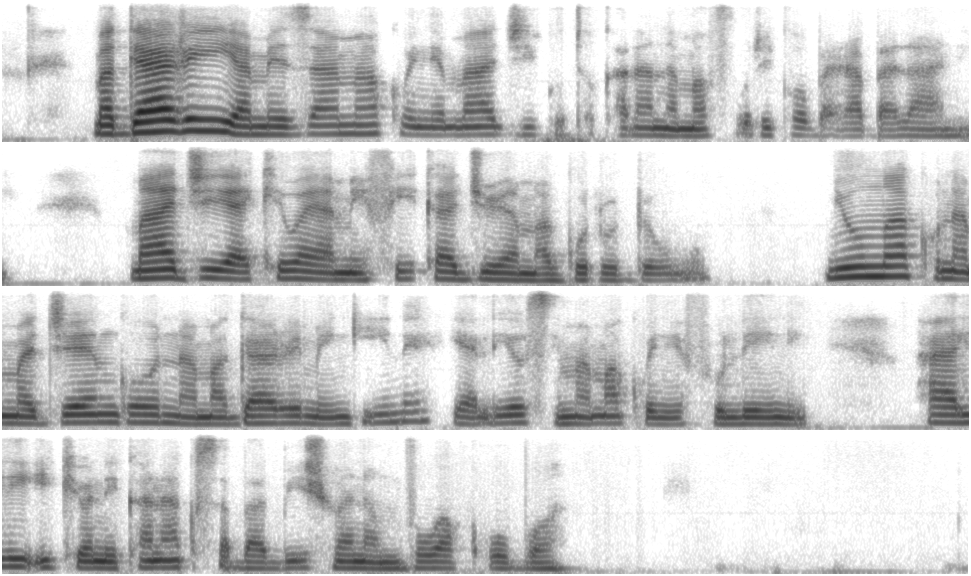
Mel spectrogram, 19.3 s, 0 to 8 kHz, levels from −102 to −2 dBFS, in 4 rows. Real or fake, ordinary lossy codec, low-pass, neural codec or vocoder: fake; Opus, 24 kbps; 7.2 kHz; codec, 16 kHz, 1 kbps, X-Codec, HuBERT features, trained on LibriSpeech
